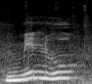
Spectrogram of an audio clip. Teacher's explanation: نون ساکن کے بعد ہا آنے کی وجہ سے نون کو ہم ظاہر کر کے پڑھیں گے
